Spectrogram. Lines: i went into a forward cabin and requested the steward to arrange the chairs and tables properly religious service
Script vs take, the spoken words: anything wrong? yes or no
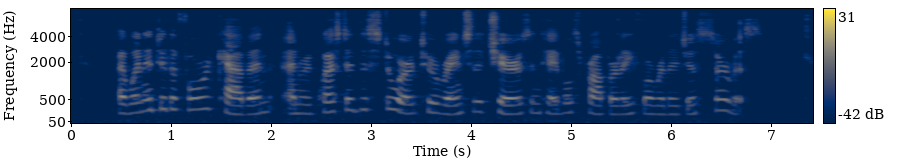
yes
